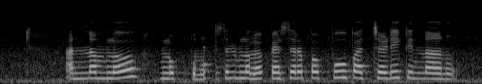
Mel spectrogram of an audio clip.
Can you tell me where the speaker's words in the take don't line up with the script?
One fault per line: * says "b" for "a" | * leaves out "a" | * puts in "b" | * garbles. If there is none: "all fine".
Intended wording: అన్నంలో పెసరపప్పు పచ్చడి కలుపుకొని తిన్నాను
* garbles
* leaves out "కలుపుకొని"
